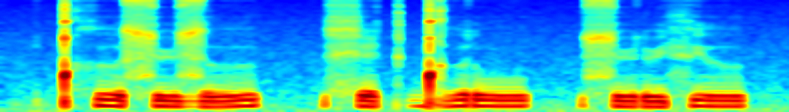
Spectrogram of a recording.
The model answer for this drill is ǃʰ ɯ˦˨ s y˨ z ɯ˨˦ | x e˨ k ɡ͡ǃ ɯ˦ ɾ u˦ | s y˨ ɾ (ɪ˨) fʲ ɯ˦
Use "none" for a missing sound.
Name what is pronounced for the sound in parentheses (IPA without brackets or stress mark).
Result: y˨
